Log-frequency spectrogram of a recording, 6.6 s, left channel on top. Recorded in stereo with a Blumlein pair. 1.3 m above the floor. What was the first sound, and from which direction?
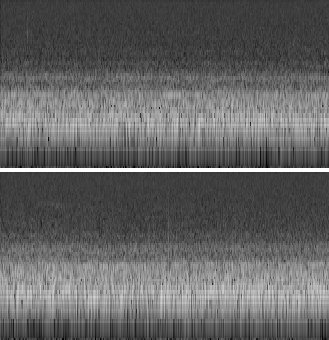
Only background noise.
